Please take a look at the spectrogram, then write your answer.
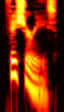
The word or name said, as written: fisheries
